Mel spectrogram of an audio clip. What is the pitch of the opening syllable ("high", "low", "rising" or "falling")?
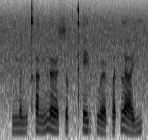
rising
